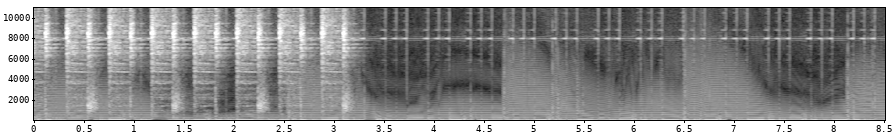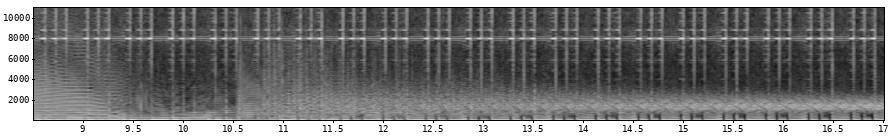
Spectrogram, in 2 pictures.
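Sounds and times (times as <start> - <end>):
held synth tones: 0.0 - 4.2
deep bass drone: 0.0 - 17.0
fast ticking hi-hats: 0.0 - 17.0.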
